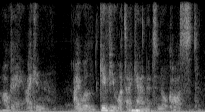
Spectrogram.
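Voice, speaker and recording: Over clear background noise, a man puts on a character voice at a medium pitch and a moderate pace. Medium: actual play. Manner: hesitant, full of ums and uhs, polite; formal, few contractions.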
